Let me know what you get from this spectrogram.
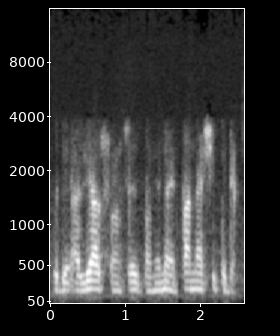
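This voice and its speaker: A man with a Cameroonian accent answering interview questions in a halting, repetitive, earnest explaining way. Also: low-pitched, monotone, a little hiss or hum. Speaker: interview guest, stage actor. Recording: muffled lo-fi radio phone call.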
